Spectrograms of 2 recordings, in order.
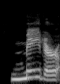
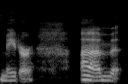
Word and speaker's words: Mater: Mater, although it's the wrong pronunciation of it, is the Latin word for mother. And you often hear it pronounced when it's used in Britain, pronounced as Mater.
